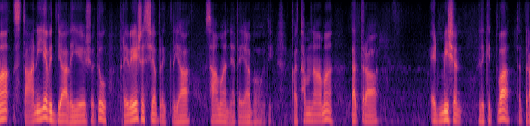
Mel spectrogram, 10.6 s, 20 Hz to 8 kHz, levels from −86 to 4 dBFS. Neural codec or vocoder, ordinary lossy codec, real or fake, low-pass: codec, 16 kHz, 0.7 kbps, FocalCodec; none; fake; none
